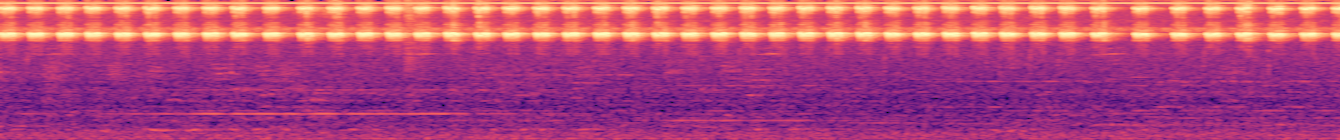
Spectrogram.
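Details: Shrill cricket chirps repeat evenly, a little over two per second for ten seconds, each pulse a bright metallic trill over a quiet, low background murmur.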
